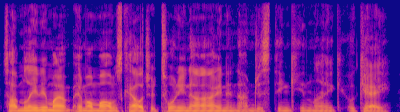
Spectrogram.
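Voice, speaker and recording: Deep, smooth-voiced man in his twenties. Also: dry recording, studio quality. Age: 20s. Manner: relaxed, halting, with frequent restarts. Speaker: podcast guest. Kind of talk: casual storytelling.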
